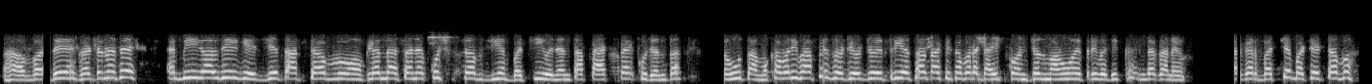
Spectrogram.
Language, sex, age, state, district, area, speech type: Sindhi, female, 45-60, Uttar Pradesh, Lucknow, rural, conversation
